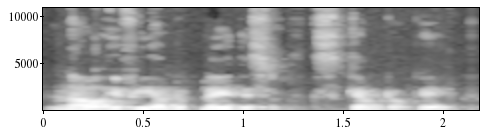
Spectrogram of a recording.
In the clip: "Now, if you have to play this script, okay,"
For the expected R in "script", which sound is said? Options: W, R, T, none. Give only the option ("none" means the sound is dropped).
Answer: none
